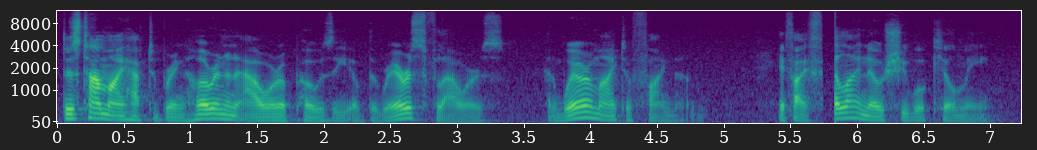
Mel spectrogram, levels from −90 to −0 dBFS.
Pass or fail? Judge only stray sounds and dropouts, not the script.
fail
